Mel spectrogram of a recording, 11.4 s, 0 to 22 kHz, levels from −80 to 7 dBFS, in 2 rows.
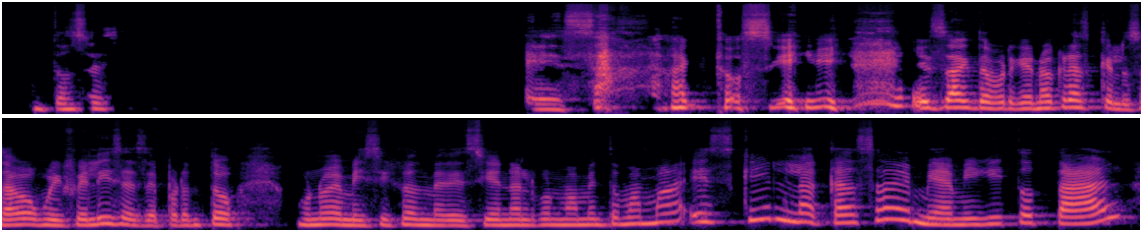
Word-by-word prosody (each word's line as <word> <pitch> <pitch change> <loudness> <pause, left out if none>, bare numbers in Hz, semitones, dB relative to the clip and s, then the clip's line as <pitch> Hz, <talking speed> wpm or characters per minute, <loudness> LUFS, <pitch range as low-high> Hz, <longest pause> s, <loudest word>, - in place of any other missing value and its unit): Entonces 195 +2 -5 2.0
Exacto, 235 +8 0
sí. 245 0 +2 0.3
Exacto, 230 0 +5
porque 210 0 0
no 220 +1 +3
creas 250 0 +2
que 230 -3 -1
los 180 0 -3
hago 200 +1 +2
muy 190 -1 +1
felices. 200 +1 0
De 175 - -3
pronto, 190 +3 -2 0.3
1 205 0 +1
de 205 - +2
mis 185 0 -1
hijos 200 +1 -2
me 185 -1 0
decía 180 +2 -2
en 190 - 0
algún 195 +1 -2
momento: 200 +2 -1
"Mamá, 250 +7 -1
es 295 +1 -4
que 370 +5 -1
en 380 -4 +1
la 300 -5 -1
casa 275 +8 0
de 385 -2 +2
mi 250 -8 +2
amiguito 220 +6 -1
tal, 255 +5 +4
215 Hz, 175 wpm, -23 LUFS, 195-250 Hz, 2.0 s, Exacto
